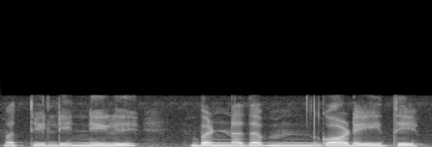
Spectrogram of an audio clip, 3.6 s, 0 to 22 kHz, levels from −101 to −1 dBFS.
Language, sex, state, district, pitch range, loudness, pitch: Kannada, female, Karnataka, Bidar, 235-245 Hz, -15 LUFS, 240 Hz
